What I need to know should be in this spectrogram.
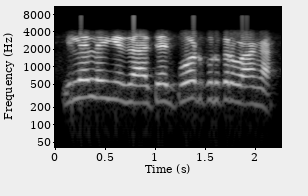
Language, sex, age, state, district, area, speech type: Tamil, female, 60+, Tamil Nadu, Erode, urban, conversation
